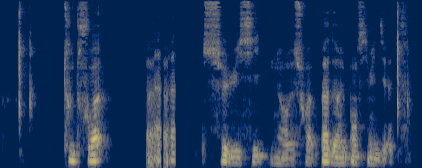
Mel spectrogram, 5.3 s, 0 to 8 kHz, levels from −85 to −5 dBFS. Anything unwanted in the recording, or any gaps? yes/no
yes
